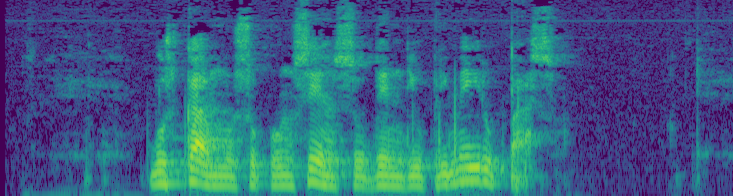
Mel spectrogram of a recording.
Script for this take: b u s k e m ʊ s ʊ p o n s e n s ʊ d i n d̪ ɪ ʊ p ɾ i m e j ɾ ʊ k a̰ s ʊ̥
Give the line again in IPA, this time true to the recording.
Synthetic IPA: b u s k a m ʊ s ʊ k o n s e n s ʊ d e n d̪ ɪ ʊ p ɾ i m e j ɾ ʊ p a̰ s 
